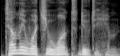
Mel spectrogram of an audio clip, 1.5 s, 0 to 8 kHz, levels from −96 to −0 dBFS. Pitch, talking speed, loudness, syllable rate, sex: 115 Hz, 360 wpm, -16 LUFS, 6.4 syllables/s, male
